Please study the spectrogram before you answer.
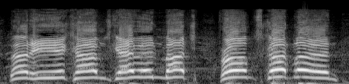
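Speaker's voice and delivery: loud, rising race call as the Scotsman surges; excited shouting commentary. Real, not acted. Commentator roaring the Scotsman on, loud and excited. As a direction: shout the leader home with slow, stretched words.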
